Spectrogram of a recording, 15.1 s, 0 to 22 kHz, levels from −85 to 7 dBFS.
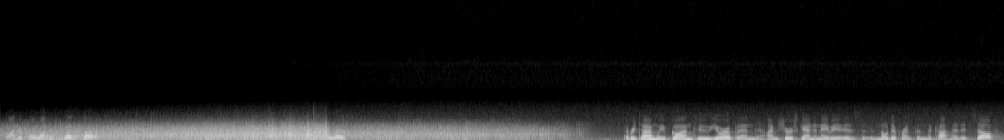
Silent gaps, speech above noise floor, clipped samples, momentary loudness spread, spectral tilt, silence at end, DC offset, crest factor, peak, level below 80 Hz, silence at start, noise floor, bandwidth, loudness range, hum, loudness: none; 25 dB; under 0.1%; 11 LU; -10 dB/octave; 0 s; under 0.1%; 18 dB; 0 dBFS; -44 dBFS; 0 s; -43 dBFS; 5.2 kHz; 7 LU; none; -19 LUFS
